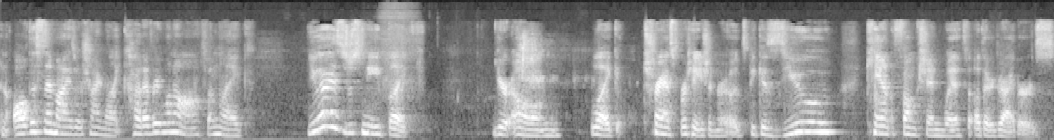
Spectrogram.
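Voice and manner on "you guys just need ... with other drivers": normal talking voice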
